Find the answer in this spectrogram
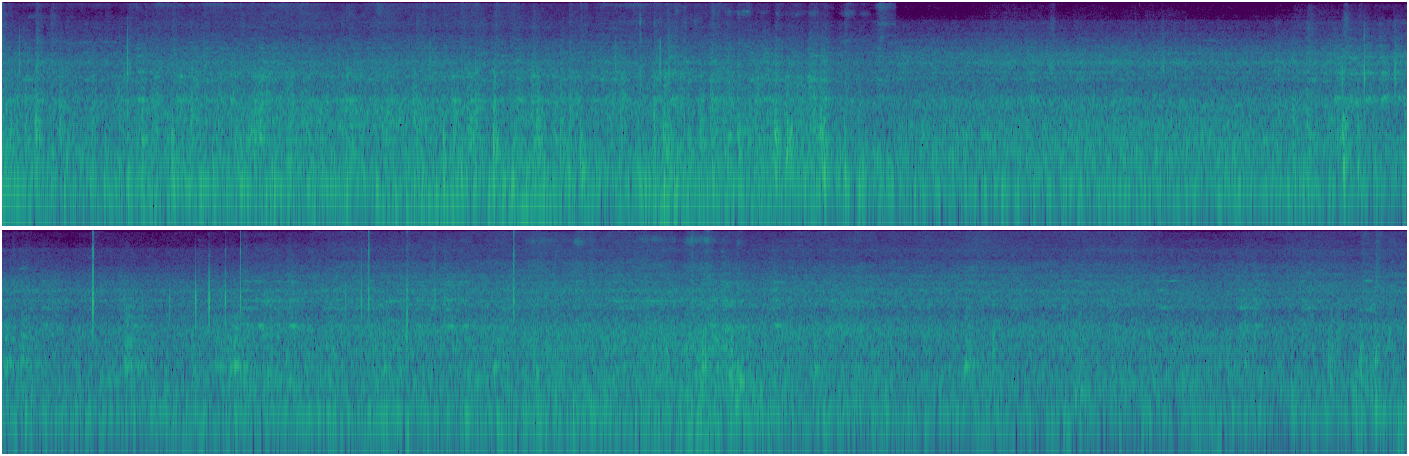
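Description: Goa Express sleeper coach running on the track: a steady rumble with scattered sharp clicks of the wheels over the rails, mostly around the middle.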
